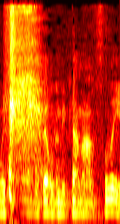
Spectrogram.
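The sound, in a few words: sneeze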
